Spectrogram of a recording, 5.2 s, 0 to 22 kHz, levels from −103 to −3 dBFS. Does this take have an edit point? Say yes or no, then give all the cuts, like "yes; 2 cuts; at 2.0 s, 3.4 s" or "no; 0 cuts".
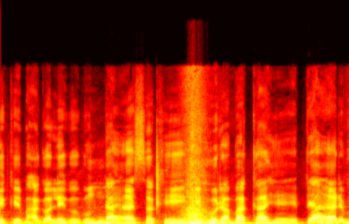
yes; 1 cut; at 2.9 s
